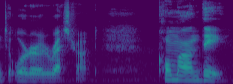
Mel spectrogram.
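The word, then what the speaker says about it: commander: order at a restaurant comandi we do not pronounce the R at the end because this is an ER verb too vain to find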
